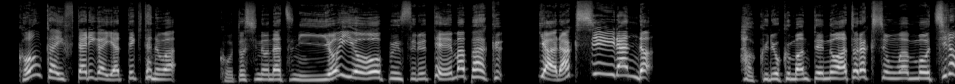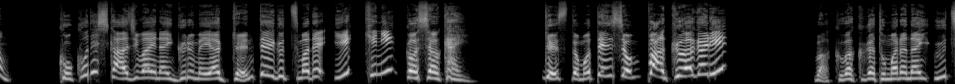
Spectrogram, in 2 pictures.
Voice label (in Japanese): ナレーション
